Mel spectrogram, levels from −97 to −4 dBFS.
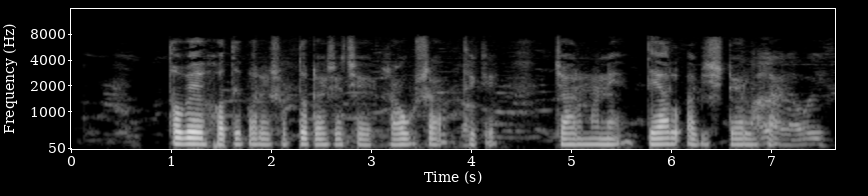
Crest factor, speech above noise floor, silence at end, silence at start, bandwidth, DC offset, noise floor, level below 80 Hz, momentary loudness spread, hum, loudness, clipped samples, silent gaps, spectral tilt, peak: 22 dB; 33 dB; 0.15 s; 0.95 s; 7.8 kHz; under 0.1%; -65 dBFS; -68 dBFS; 16 LU; none; -32 LUFS; under 0.1%; none; -7 dB/octave; -10 dBFS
